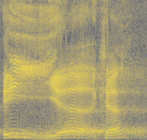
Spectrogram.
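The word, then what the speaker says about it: إياك: Nah, jadi ya bertasydid, baca dengan nabar sedikit iyyaka, supaya tidak merancukan makna menjadi dhau syams, cahaya matahari.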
